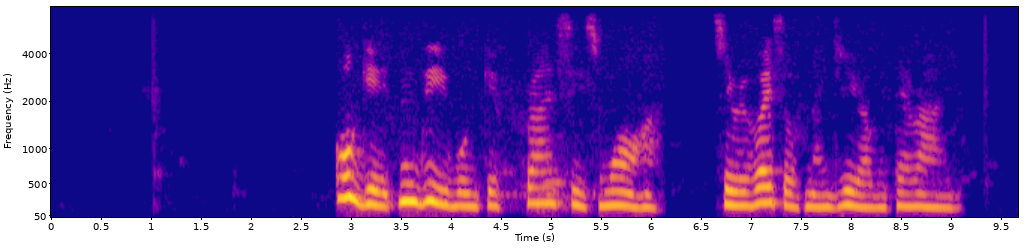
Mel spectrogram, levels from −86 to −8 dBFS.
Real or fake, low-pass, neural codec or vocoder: real; 7.2 kHz; none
